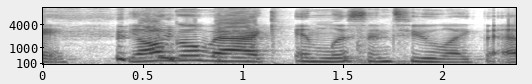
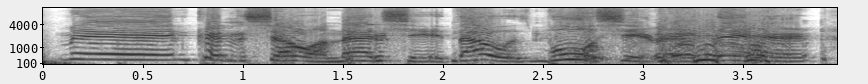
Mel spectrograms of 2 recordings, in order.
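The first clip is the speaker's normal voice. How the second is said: loud, higher, laughing protest; mock outrage; 4 semitones higher, 9 dB louder than usual. Real, not acted. Co-host reacting to a terrible TV take, loud laughing outrage. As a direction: yell it down through laughter.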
